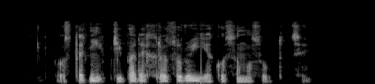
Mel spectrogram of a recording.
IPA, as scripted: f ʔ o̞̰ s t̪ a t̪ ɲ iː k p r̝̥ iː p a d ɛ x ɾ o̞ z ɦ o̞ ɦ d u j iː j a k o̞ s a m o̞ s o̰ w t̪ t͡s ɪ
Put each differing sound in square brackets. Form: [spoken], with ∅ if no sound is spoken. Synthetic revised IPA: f ʔ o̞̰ s t̪ a t̪ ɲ iː [x] p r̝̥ iː p a d ɛ x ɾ o̞ z ɦ o̞ [∅] d u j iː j a k o̞ s a m o̞ s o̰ w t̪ t͡s ɪ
